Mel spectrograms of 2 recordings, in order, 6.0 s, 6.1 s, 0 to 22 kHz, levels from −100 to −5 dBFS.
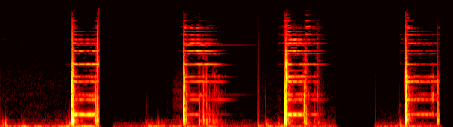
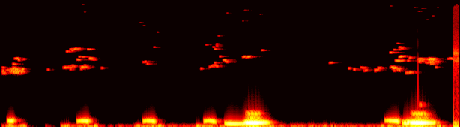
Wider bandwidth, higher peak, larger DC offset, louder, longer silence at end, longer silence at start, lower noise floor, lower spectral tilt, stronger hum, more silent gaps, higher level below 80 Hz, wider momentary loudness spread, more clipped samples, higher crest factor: first, 12 kHz vs 3.7 kHz; about the same, 0 dBFS vs 0 dBFS; neither; second, -26 LUFS vs -13 LUFS; first, 0.55 s vs 0 s; first, 0.3 s vs 0.1 s; first, -67 dBFS vs -60 dBFS; second, -5.5 dB/octave vs -11.5 dB/octave; neither; first, 1.35-1.51 s, 4.50-4.99 s vs none; second, -54 dBFS vs -44 dBFS; second, 19 LU vs 23 LU; neither; first, 30 dB vs 16 dB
